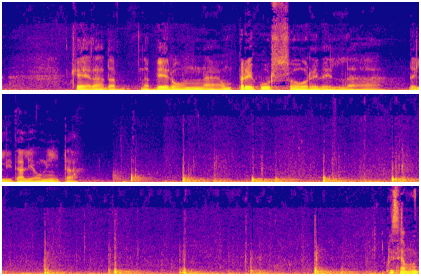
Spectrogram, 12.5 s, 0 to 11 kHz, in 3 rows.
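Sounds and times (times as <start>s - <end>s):
speech: 0.7s - 5.0s, 12.2s - 12.5s
footsteps climbing a staircase inside a historic villa in Rome: 5.2s - 12.5s.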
